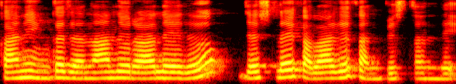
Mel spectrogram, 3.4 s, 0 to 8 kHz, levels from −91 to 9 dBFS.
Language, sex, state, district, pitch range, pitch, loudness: Telugu, female, Andhra Pradesh, Visakhapatnam, 210-235 Hz, 215 Hz, -14 LUFS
